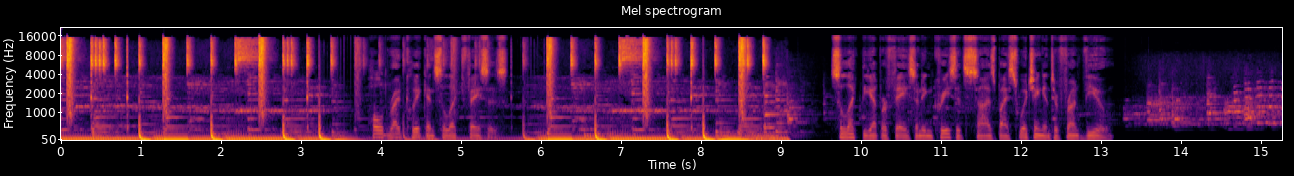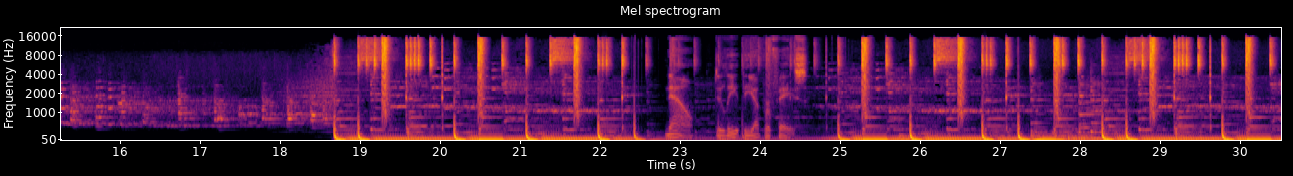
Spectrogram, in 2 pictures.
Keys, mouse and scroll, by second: 1.2 scroll down 1, 2.1 alt+click, 3.0 alt+middle click, 4.4-5.8 right drag, 5.8 click, 7.1 space, 9.2 r, 10.2-14.9 drag, 14.9 space, 16.7-18.5 right drag, 18.5-18.9 scroll up 1, 19.0-21.6 alt+drag, 21.6-23.0 right drag, 23.0 click, 25.4-26.7 alt+middle drag, 26.7 right click, 27.8 click, 30.0-30.5 right drag.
